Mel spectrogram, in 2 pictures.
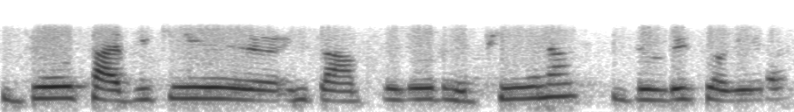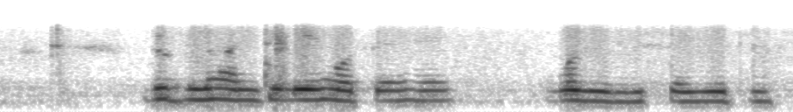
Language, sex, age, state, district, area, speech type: Hindi, female, 30-45, Madhya Pradesh, Harda, urban, conversation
